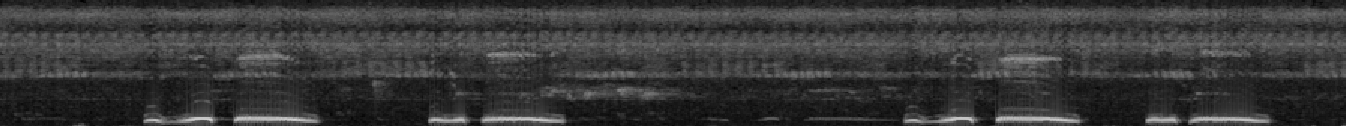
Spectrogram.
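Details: Spotted dove coos used to lure other doves: two matching phrases of four hollow notes, a short rising coo, a long slurred coo, then a clipped coo and a falling coo, on a nearly silent background.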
